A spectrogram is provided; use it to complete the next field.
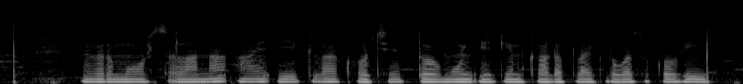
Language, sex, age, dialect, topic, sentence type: Magahi, male, 18-24, Northeastern/Surjapuri, banking, question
